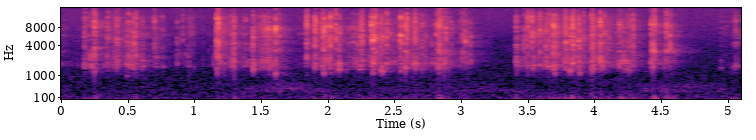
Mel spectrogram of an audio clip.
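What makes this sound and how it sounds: Long fingernails scratch and crunch over the woody scales of a large dry brown pine cone held in the fingers. Bursts of dry, bright crackling and scraping come in clusters, with a brief quieter pause midway before the scratching resumes.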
